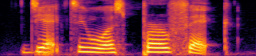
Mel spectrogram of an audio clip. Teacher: you often don't hear k or g clearly in the middle or at the at the end of a word listen one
